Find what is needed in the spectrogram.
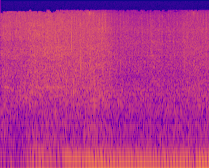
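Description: Car engine sound effect: a low, steady engine hum with a rushing hiss, growing louder over the first two seconds.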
